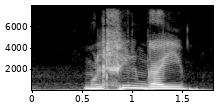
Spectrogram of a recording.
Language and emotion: Russian, neutral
